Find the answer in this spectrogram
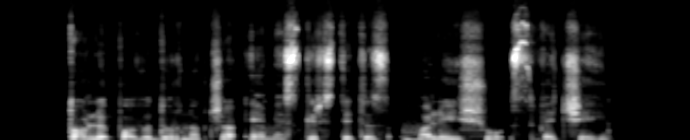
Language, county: Lithuanian, Utena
